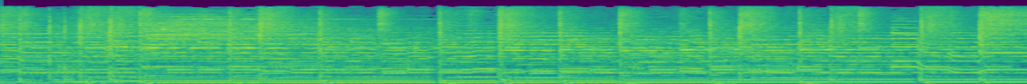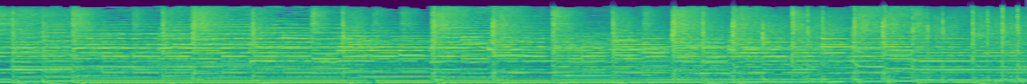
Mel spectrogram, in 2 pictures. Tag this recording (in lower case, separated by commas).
music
